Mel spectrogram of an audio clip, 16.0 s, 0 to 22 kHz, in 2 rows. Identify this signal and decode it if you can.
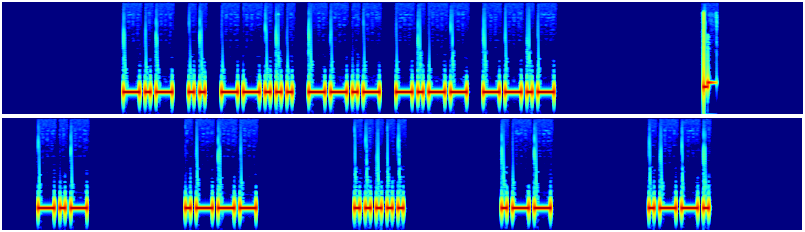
Morse code, heard as a keyed tone, about 22 wpm, spaced as for 12 wpm, 700 Hz. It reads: KI7QYQ KJ5WP
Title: USA Call Signs - 6x Character Spacing - 22wpm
